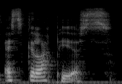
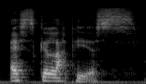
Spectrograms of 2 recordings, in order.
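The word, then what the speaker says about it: Asclepius: you can't say his name his name is escalapius i'll say that again escalapius now this particular dragon uh he has his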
